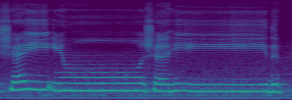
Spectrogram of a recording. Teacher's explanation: یہاں پر اخفا ہوگا، ناک میں چھپا کے غنہ کیا جائے گا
